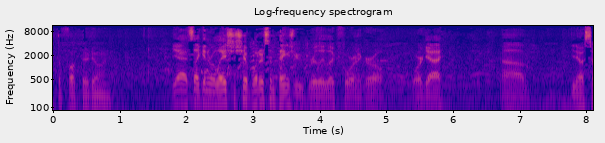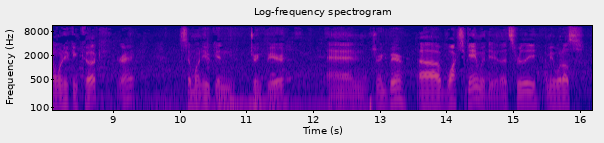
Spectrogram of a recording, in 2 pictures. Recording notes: Uncle Billy's Brewery. We had a great time, very laid back atmosphere recording on the patio. On the last half hour of the show our french vagabond friend wandered through our recording and joined us to close out the show.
